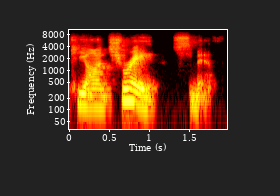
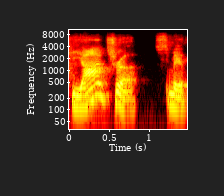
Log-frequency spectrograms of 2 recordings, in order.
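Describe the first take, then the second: First: The first name ends in an 'ay' sound. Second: The first name ends in an 'ah' sound. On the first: The speaker calls it right. "it's Keontre Smith" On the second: The speaker calls it wrong. "it's not Keontra Smith"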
